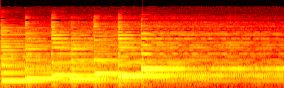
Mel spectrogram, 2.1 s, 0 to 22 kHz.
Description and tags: piano riff 01
Recorded in cAVe studio Plzen 2007.
you can support me by sending me some money:
keyboard, smooth, reverb, arpeggio, piano, keys, ambient, chillout, verby, loopable, dream, fantasy, riff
